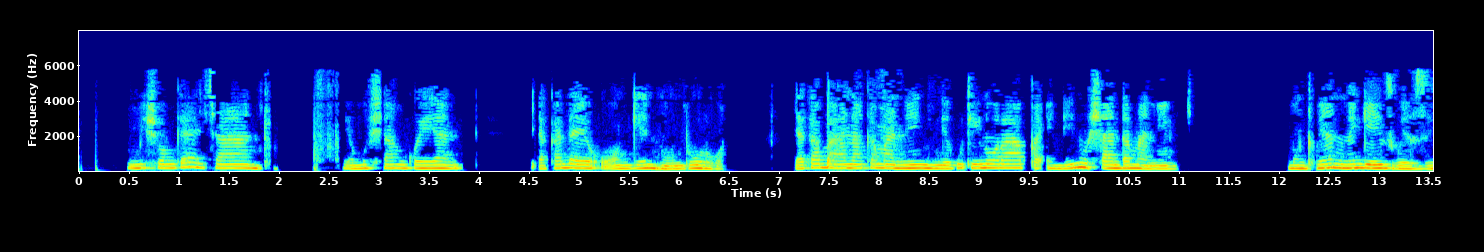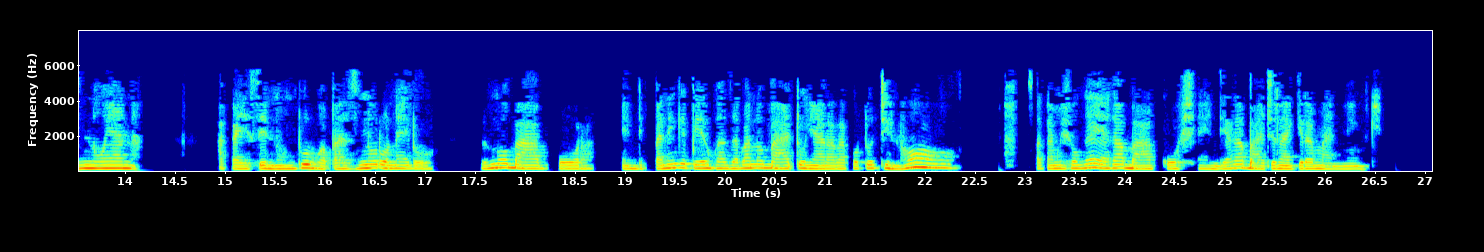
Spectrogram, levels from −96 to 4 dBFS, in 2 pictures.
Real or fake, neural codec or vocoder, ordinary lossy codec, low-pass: real; none; MP3, 24 kbps; 7.2 kHz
